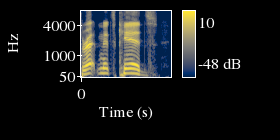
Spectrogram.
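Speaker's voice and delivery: very high, very loud call from afar. The jailer shouts from across the way to Leon, shouting from far away. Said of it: "shouts from across wherever Leon is".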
